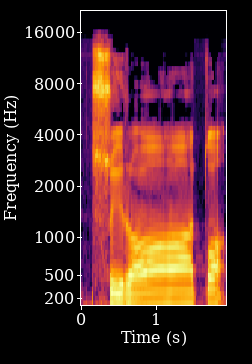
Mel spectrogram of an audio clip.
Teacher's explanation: را بھی موٹا, صاد بھی موٹا اور طا بھی موٹا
